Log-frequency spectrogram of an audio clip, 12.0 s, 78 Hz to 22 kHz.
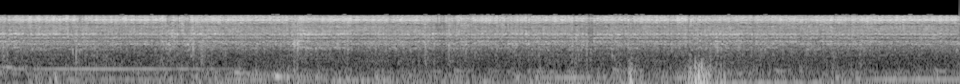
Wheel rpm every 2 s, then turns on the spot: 120, 110, 120, 110, 120, 110.
none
